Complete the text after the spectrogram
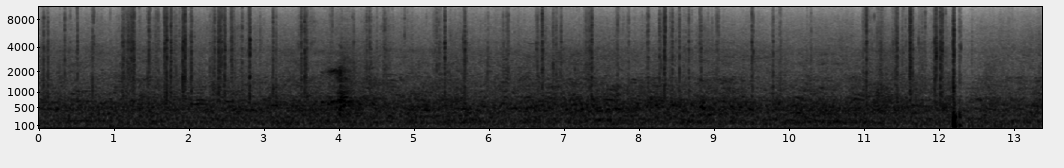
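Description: A plastic puzzle cube clicks rapidly as it is twisted by hand.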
